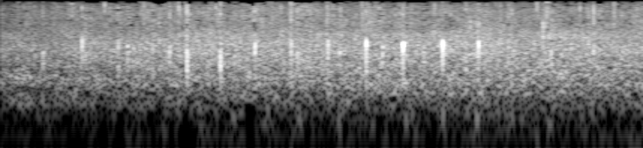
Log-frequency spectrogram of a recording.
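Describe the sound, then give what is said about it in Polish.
Steady applause from an audience greeting the choir Mały chór wielkich serc from Łódź, dense clapping with a few sharper claps standing out, sustained at a moderate level throughout with no voices. “A wy za te oklaski podziękujcie nam pięknym śpiewem.”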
